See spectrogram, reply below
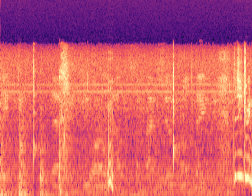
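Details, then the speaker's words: Hiccups from someone who often gets them, multiple times every day. "You do, don't you? You get the hiccups a lot, huh? Lot of hiccups. Multiple times every day. That seems so annoying."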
